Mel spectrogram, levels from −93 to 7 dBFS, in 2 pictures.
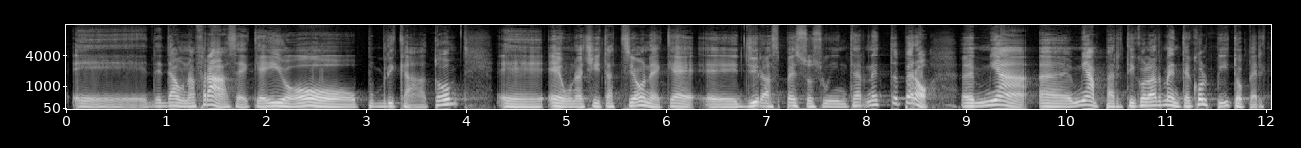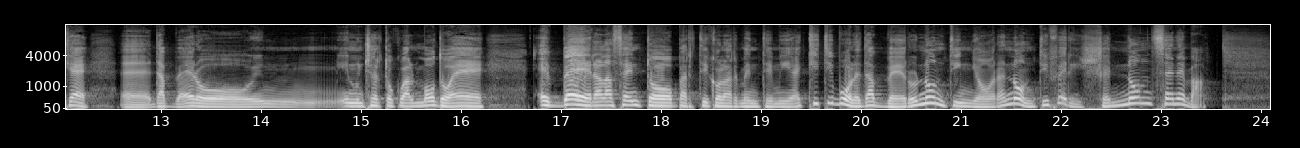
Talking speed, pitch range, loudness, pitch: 145 wpm, 120-160 Hz, -14 LUFS, 135 Hz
